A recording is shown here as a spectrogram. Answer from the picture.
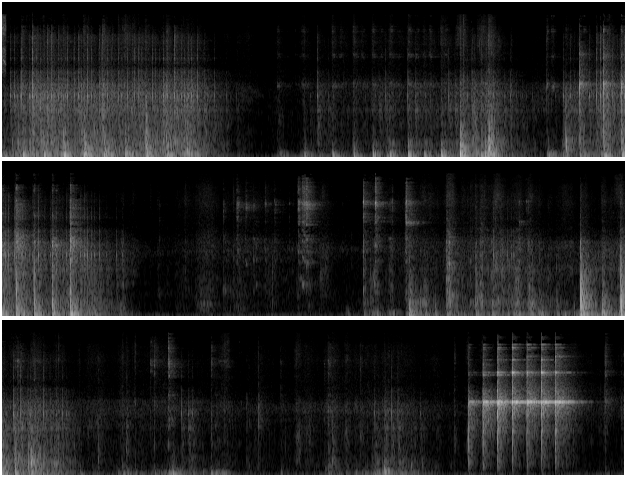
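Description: Packed casting sand being chipped and scraped away from a freshly cast brass piece, in bursts of rapid strokes two to three seconds long with short pauses between. Near the end comes a brief metallic ring.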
